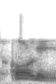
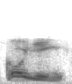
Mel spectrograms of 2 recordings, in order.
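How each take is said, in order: First: It is said with an English pronunciation. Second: It is read with Spanish sounds, as spelled. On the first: This is the original pronunciation of the name. "realmente la pronunciación sería Collins en inglés" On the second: This is how people in Cuba called it. "se le llegó a llamar así Collins, como se escribe"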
